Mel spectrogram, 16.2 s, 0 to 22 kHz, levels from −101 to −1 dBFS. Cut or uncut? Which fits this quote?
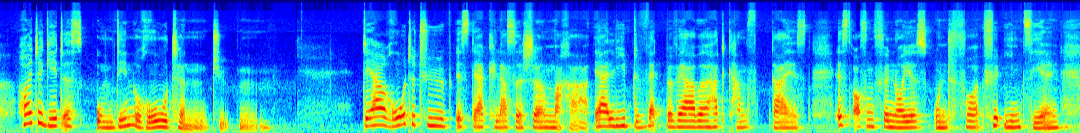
uncut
